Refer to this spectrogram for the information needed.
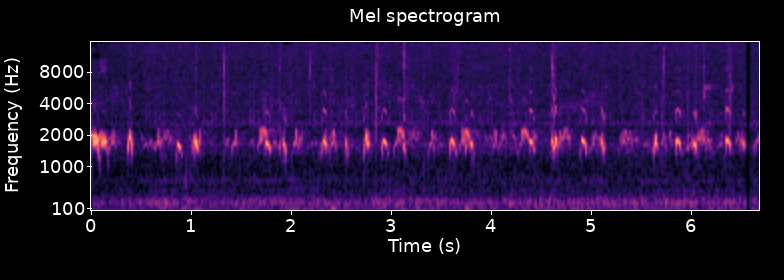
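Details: Wild bee-eater, known locally as krik-kirik: short rolling chirps given in quick pairs and runs, steady through the recording, over a low rumbling background hum.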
